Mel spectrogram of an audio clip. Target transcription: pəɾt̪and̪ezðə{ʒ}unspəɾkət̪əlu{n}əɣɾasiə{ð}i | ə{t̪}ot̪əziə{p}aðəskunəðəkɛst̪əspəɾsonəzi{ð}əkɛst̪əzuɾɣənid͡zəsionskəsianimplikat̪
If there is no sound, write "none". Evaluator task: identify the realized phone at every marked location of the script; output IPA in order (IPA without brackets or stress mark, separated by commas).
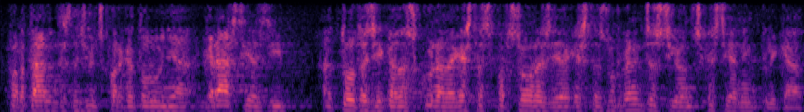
ʒ, ɲ, z, t̪, k, ð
